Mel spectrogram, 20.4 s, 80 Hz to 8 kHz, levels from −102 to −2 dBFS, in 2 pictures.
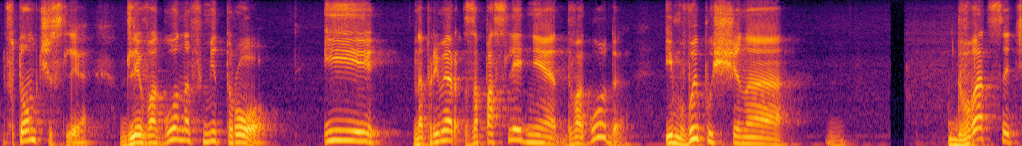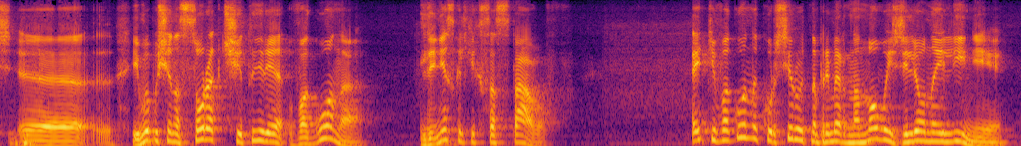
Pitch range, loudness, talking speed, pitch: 115-190 Hz, -16 LUFS, 90 wpm, 160 Hz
